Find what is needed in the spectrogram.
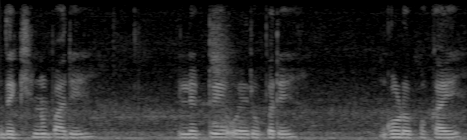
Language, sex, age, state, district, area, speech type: Odia, female, 18-30, Odisha, Subarnapur, urban, spontaneous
